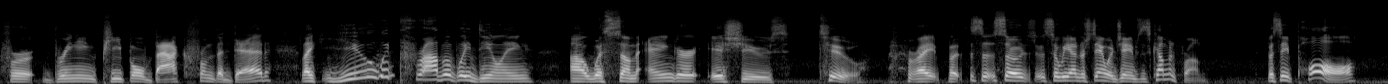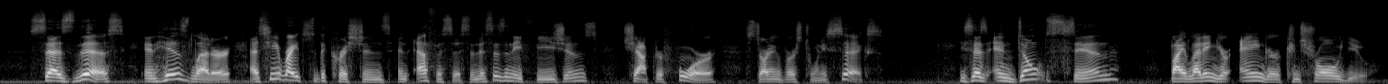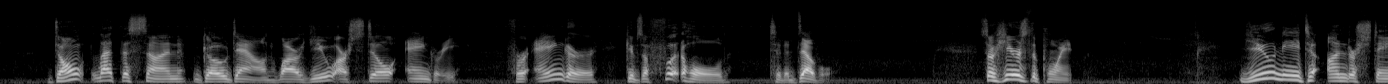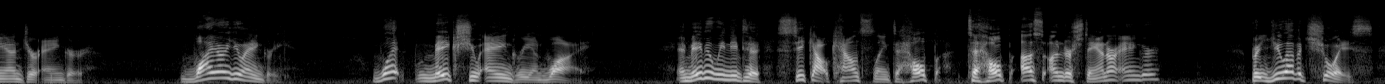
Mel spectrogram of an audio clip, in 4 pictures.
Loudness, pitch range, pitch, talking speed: -22 LUFS, 115-180 Hz, 140 Hz, 140 wpm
